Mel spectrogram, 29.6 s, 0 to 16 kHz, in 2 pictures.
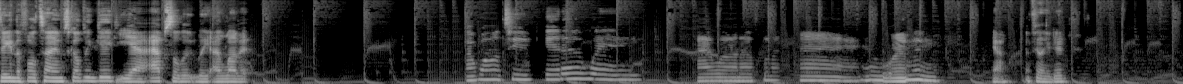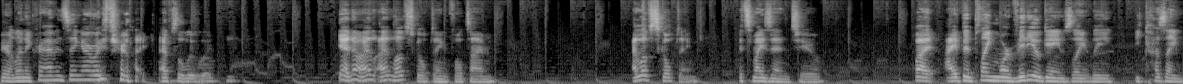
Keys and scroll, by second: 15.7 s, 22.6 ctrl+z, 22.7 ctrl+z, 23.1 ctrl+z.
